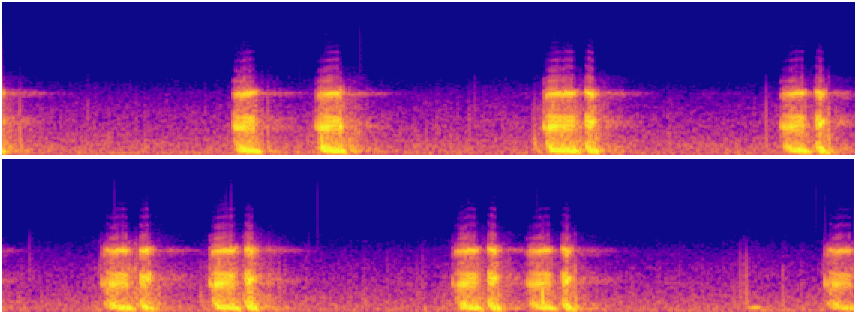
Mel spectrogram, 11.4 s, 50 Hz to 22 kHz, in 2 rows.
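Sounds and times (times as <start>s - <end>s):
bullfrog croaking in quick double pulses: 1.5s - 2.5s, 3.6s - 4.2s, 5.2s - 5.7s, 6.4s - 7.6s, 8.7s - 9.7s, 11.2s - 11.3s.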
